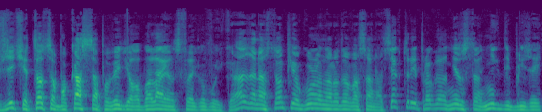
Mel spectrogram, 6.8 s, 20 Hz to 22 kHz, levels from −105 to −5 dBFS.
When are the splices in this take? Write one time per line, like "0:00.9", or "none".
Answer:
none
